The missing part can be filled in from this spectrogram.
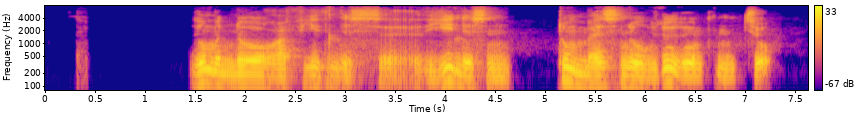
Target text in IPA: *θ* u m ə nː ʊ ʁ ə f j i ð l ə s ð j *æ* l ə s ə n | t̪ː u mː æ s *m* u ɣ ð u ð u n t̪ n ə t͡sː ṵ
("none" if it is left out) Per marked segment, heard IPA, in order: ð, i, n

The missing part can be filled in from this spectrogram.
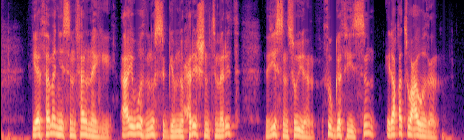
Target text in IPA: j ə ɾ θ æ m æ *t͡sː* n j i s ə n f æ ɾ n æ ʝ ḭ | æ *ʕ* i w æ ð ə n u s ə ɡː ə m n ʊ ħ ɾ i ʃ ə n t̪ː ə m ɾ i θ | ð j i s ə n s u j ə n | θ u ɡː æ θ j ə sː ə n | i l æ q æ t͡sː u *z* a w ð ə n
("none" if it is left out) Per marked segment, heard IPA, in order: none, ʕ, ʕ

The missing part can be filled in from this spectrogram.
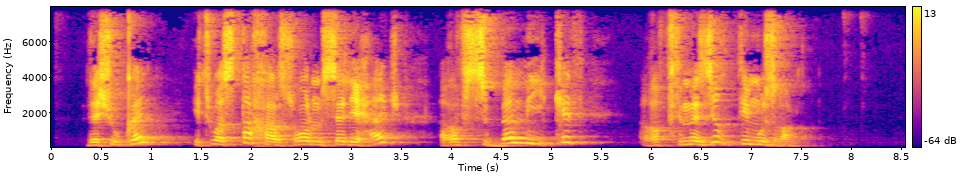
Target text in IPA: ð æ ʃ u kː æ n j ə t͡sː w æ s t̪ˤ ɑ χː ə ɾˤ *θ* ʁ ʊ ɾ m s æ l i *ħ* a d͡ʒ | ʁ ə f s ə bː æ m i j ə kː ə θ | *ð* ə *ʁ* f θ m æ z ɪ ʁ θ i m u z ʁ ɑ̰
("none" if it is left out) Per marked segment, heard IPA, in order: s, ħ, ʁ, none

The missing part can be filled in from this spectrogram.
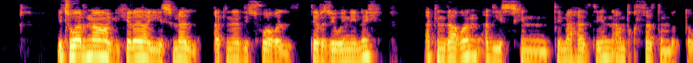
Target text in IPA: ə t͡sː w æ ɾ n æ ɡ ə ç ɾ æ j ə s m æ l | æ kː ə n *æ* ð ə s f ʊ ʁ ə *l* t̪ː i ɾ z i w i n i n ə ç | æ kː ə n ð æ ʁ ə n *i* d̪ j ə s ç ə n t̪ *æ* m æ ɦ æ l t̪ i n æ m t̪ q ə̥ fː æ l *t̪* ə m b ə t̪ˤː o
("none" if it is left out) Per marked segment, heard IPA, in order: æ, l, æ, i, t̪

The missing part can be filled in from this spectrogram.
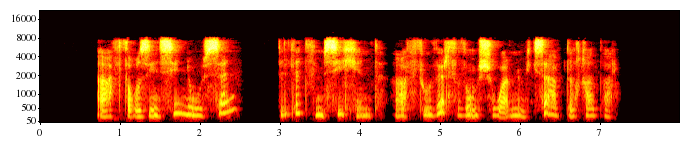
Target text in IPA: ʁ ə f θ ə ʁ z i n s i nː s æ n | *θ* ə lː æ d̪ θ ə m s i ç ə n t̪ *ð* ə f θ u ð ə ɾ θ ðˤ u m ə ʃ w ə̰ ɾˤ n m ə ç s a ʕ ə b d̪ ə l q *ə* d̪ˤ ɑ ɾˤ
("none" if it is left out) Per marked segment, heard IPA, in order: θ, ʁ, ɑ

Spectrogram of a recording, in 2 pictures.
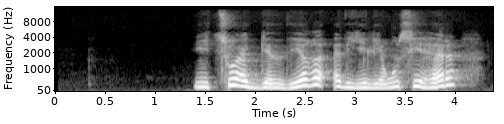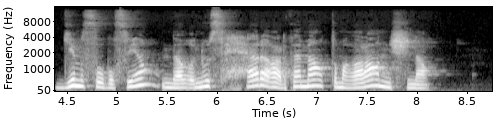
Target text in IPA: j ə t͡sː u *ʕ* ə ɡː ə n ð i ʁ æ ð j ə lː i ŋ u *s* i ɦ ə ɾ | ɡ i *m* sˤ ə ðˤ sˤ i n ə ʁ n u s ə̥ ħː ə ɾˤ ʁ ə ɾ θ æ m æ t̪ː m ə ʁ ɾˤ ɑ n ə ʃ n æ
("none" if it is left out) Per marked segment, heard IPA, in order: ʕ, s, m

